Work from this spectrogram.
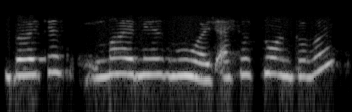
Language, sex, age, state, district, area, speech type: Kashmiri, female, 30-45, Jammu and Kashmir, Srinagar, urban, conversation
